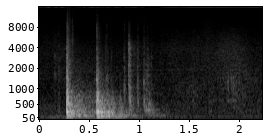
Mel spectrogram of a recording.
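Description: A door bangs shut nearby.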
